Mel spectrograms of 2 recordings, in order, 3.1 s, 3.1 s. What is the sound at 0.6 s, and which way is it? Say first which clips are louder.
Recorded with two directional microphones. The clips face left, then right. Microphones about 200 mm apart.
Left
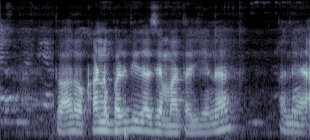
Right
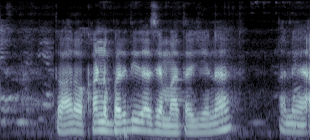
Speech: right 5 dB; 30° right (ahead or behind).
